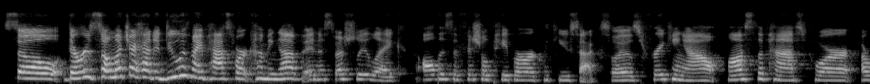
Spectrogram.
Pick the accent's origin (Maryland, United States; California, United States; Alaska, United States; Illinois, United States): Alaska, United States; I'm originally from Alaska, so getting over to Europe is quite the long haul.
